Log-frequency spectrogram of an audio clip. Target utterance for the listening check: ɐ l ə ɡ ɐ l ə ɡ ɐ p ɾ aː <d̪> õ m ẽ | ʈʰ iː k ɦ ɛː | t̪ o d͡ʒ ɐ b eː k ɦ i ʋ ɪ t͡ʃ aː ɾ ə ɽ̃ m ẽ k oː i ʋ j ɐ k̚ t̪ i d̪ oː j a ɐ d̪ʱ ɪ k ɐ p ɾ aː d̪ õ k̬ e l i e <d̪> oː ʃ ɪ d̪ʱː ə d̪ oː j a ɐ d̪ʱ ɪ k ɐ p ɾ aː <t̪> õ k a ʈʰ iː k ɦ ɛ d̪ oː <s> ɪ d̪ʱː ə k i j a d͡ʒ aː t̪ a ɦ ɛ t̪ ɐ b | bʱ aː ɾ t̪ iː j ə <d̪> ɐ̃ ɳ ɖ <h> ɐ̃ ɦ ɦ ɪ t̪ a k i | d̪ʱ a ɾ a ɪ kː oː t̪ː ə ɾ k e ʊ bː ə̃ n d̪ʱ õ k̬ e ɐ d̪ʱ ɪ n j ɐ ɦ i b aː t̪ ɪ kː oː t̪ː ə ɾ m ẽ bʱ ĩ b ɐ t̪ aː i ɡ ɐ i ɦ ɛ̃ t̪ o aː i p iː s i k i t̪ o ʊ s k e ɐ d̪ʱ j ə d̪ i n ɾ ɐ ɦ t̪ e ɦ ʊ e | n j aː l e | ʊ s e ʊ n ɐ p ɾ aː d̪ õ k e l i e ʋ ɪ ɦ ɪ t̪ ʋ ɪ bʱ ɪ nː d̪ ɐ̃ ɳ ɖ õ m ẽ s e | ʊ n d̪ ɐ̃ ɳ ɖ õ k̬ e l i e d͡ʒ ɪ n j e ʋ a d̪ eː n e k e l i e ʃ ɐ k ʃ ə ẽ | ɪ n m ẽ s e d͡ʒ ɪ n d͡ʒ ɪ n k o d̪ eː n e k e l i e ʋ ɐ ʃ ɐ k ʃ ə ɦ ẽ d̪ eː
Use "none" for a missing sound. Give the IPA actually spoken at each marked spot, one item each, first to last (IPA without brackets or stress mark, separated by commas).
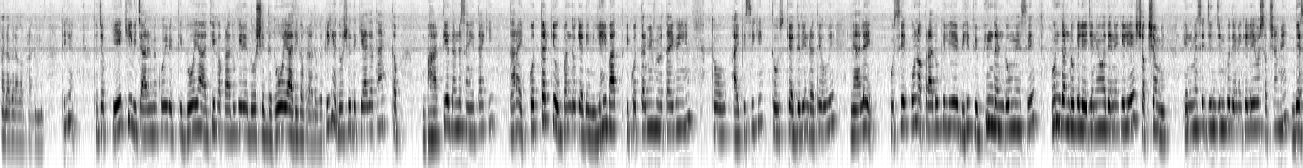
d̪, d̪, d̪, ʃ, d̪, s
